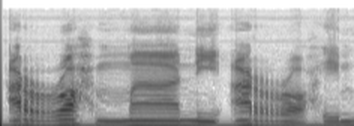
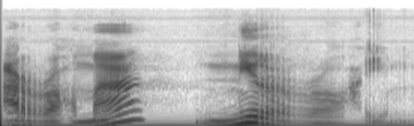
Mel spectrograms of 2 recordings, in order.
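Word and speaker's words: الرحمن الرحيم: Contoh yang paling jelas, Ar-Rahmanir-Rahim. Sama-sama tulisannya Ar-Rahman, Ar-Rahim. Tapi bacanya bukan Ar-Rahmani, Ar-Rahim, bukan kan? Tapi Ar-Rahmanir, langsung kan?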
